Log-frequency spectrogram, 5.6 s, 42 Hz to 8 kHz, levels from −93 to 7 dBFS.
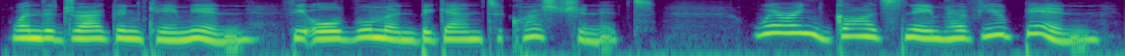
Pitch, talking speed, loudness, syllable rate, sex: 230 Hz, 205 wpm, -16 LUFS, 4.9 syllables/s, female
